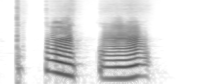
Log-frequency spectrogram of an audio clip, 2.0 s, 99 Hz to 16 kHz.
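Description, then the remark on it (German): A voice imitates farting: a short click, then two loud, buzzy, pitched blasts in quick succession, the second longer and slightly higher, with nothing else underneath. “Stufe 1, Furz. Stufe 2,”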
